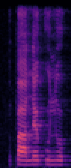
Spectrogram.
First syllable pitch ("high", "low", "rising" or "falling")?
low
